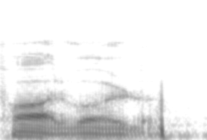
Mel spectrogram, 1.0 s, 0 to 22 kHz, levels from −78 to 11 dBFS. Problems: none marked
